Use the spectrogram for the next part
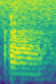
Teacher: Voice is nasal. There is nasal emission of air. It's difficult for the subject to produce fricative sounds and plosive sounds.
